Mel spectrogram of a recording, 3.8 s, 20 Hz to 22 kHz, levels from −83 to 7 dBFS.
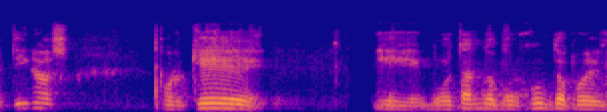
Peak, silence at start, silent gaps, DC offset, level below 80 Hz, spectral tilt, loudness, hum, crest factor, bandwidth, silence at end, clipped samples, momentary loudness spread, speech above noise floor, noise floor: -6 dBFS; 0.1 s; none; under 0.1%; -68 dBFS; -5 dB/octave; -23 LUFS; none; 18 dB; 9.6 kHz; 0 s; under 0.1%; 13 LU; 27 dB; -50 dBFS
